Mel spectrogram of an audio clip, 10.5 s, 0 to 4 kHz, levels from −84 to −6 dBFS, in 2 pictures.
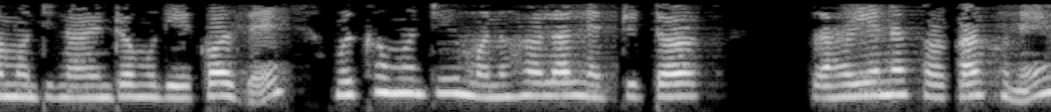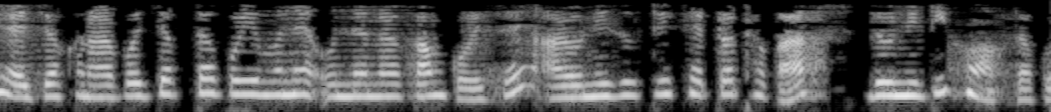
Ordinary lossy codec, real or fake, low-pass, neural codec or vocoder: AAC, 16 kbps; real; 3.6 kHz; none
